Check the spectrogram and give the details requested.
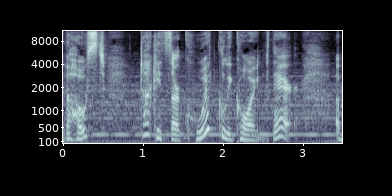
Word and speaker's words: ducat: Ducat, like a bucket. Guess we say fuck it. Okay. "Oh my word," said the host. "Ducats are quickly coined there.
